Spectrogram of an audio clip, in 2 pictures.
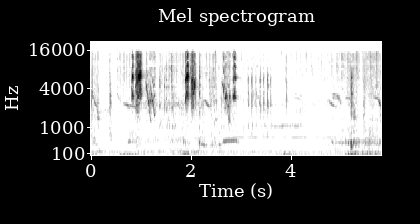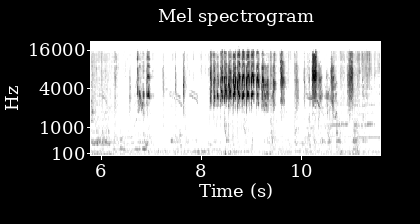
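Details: Budgies chirping with scattered short whistles and clicks, a softer warble in the middle, then a loud, rapid, rattling burst of chatter followed by a few more whistled notes.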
